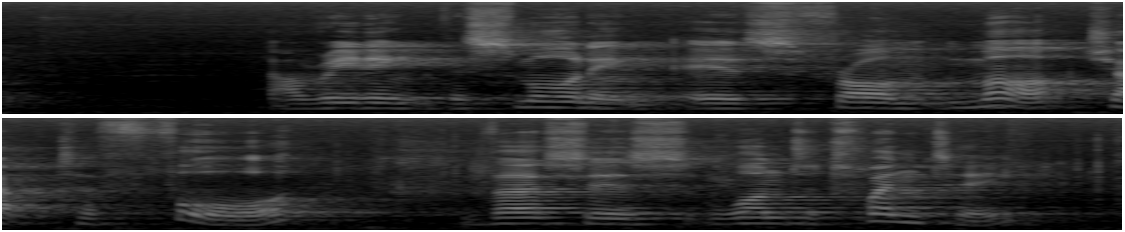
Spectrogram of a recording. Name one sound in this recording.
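A man reads aloud calmly into a microphone in a large echoing hall.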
